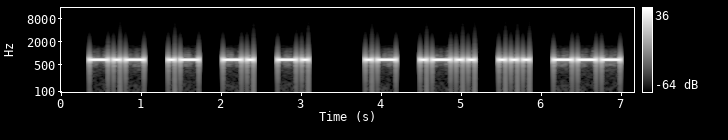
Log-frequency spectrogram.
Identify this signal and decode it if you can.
Morse code, heard as a keyed tone, about 16 wpm, 680 Hz. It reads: KANN ALSO
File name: Morsekurs / Witze / Witz 21. Juni 2022 70 F80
